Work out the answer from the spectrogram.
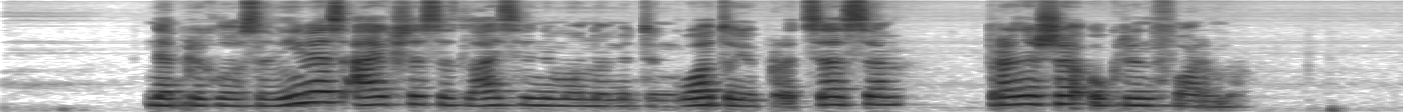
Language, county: Lithuanian, Kaunas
